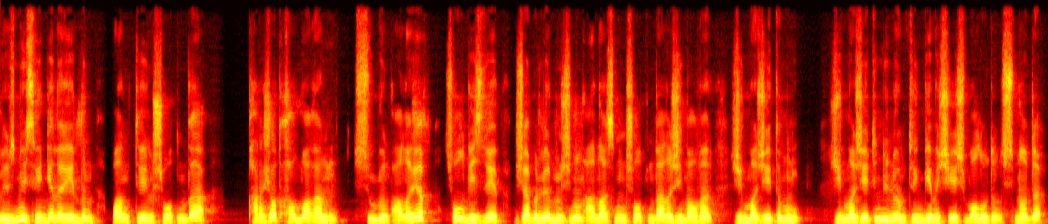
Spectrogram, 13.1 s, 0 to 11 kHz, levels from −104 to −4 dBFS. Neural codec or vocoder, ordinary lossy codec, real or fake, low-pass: autoencoder, 22.05 kHz, a latent of 192 numbers a frame, VITS, trained on one speaker; none; fake; none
